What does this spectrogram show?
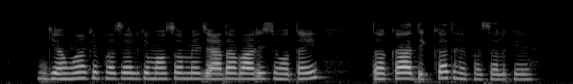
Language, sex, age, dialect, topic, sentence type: Magahi, female, 51-55, Central/Standard, agriculture, question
